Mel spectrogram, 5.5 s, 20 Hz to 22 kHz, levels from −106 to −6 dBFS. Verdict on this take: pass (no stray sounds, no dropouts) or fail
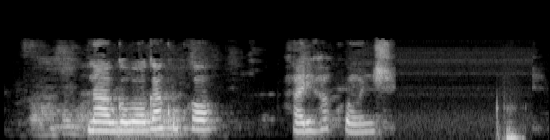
fail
